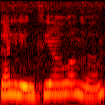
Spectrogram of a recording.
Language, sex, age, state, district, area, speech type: Bodo, female, 18-30, Assam, Kokrajhar, rural, spontaneous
